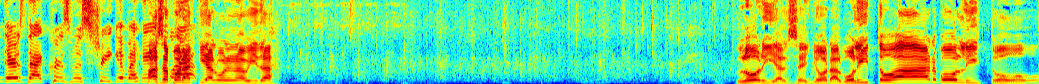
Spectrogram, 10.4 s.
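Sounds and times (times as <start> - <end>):
speech: 0.0 - 3.0, 7.4 - 10.3
audience applause: 1.5 - 8.8.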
